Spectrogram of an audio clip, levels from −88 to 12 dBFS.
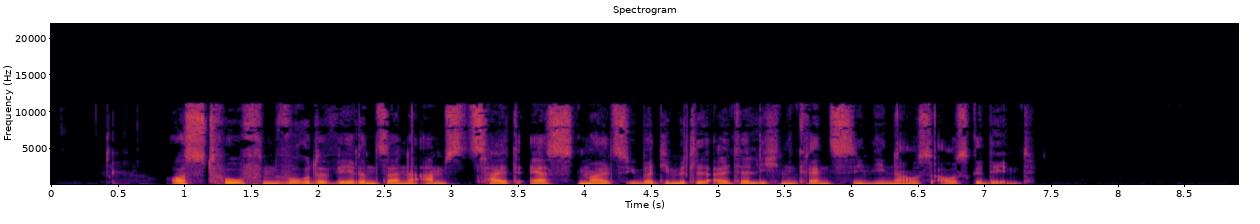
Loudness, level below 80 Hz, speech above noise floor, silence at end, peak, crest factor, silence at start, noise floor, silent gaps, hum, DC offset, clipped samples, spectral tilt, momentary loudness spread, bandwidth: -25 LUFS; -42 dBFS; 59 dB; 1.55 s; -6 dBFS; 20 dB; 0.9 s; -84 dBFS; none; none; under 0.1%; under 0.1%; -5.5 dB/octave; 6 LU; 11.5 kHz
